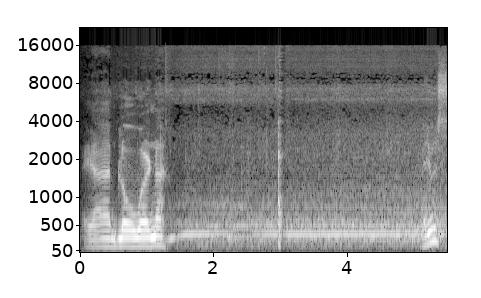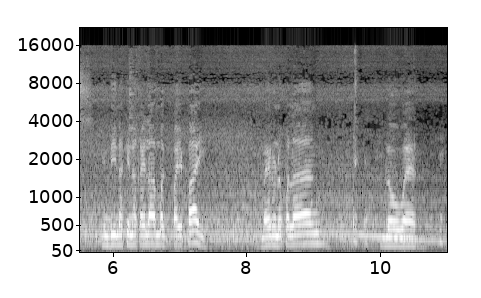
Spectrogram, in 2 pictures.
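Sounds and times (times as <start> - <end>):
electric blower humming: 0.7 - 11.0.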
